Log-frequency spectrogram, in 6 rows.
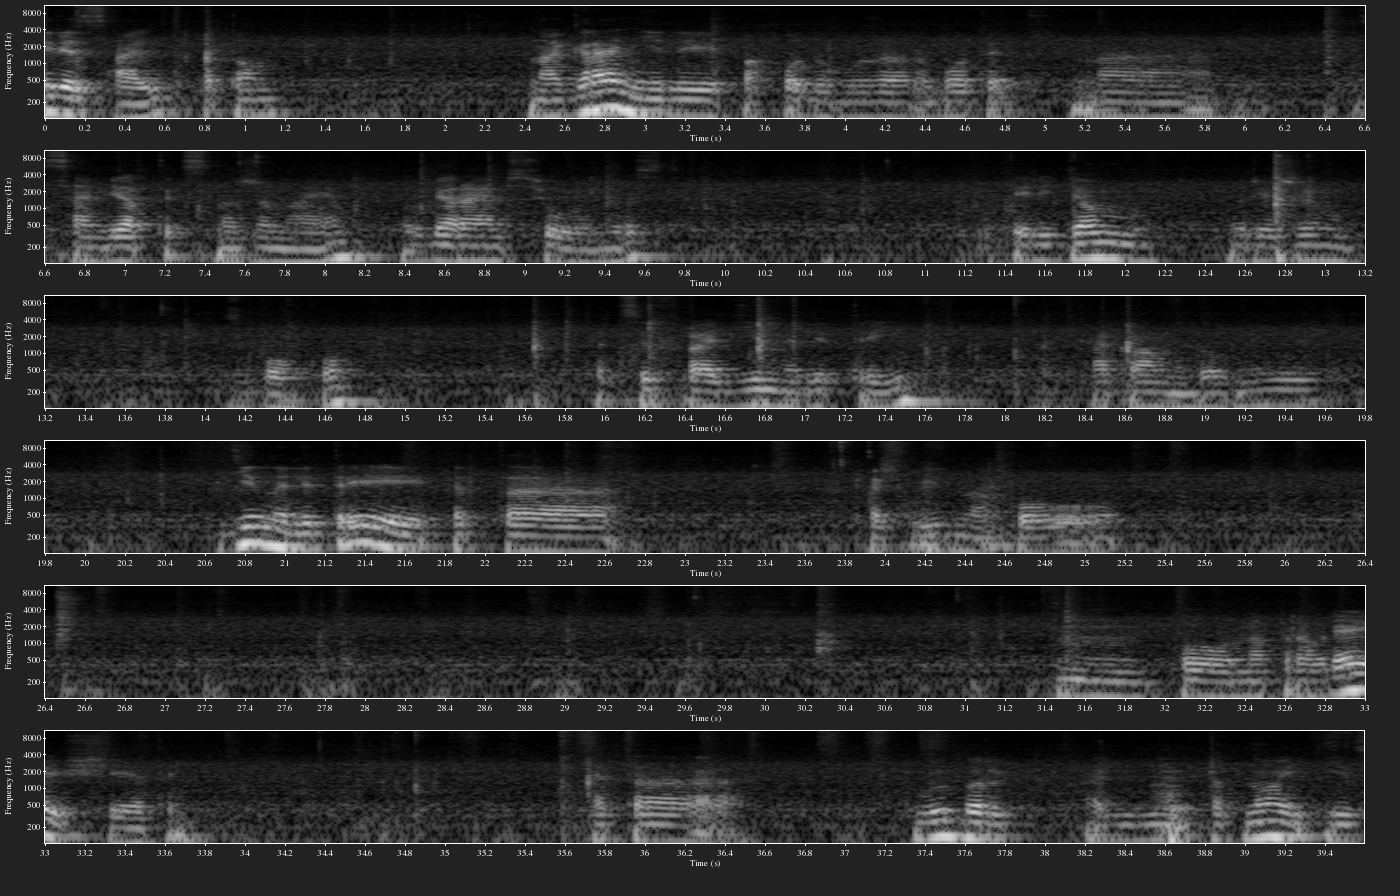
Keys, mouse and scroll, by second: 0.1 shift+middle click, 7.6 alt+click, 11.8-12.8 scroll down 2, 12.8-13.6 scroll down 1, 12.8 KP_1, 13.6 KP_3, 14.2 KP_1, 15.6 KP_1, 16.2 KP_3, 16.8 KP_1, 18.0 shift+middle click, 19.7-22.2 typing, 23.9 click, 24.2-29.6 drag, 31.3 KP_1, 32.2 KP_3, 34.8 shift+middle click, 37.1 KP_1, 38.6 KP_3.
